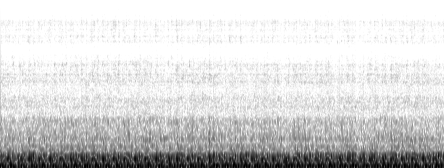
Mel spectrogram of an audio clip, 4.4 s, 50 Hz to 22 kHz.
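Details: 2003 4.6L 2V V8 at startup idle, low steady rumble with a light, somewhat uneven clacking/ticking noise.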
